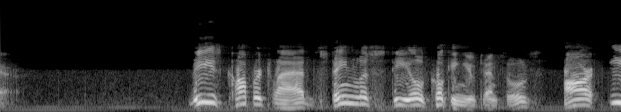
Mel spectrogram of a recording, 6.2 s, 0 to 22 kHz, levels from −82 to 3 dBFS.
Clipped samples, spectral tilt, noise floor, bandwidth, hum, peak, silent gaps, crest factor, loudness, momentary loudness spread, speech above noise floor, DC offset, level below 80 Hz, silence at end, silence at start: under 0.1%; -8.5 dB/octave; -52 dBFS; 5.2 kHz; none; -4 dBFS; none; 16 dB; -19 LUFS; 9 LU; 34 dB; under 0.1%; -56 dBFS; 0 s; 0 s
